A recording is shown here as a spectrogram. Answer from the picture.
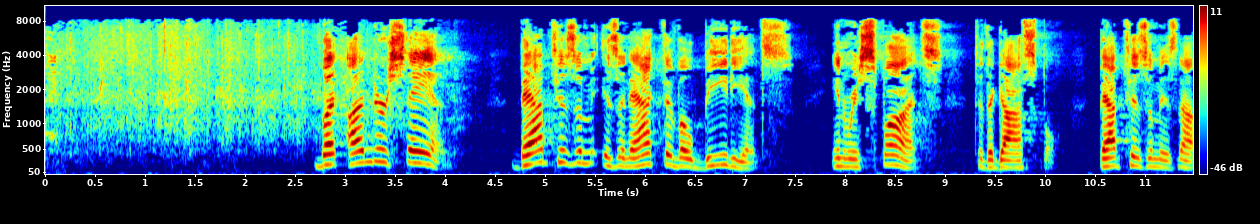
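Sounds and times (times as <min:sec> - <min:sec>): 
audience applauding: 0:00.0 - 0:03.4
speech: 0:02.7 - 0:04.1, 0:04.7 - 0:11.4.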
